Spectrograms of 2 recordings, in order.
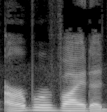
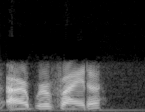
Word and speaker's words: Arborvitae: That is how the natives pronounce it, and I always accepted it until I heard, I think her name was Carol Cowan, pronounce it Arborvitae. Obviously, she studied Latin and pronounced it correctly.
